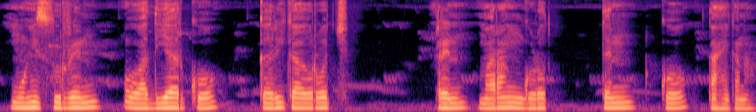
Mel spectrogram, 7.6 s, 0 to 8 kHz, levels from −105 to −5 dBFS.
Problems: background sounds at intervals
